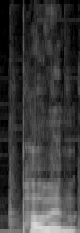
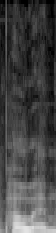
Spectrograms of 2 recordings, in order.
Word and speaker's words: poem: Show, poem and toe. So poem and toe, OE. In poem, we say the E, po-oe, and with toe, we just say O.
